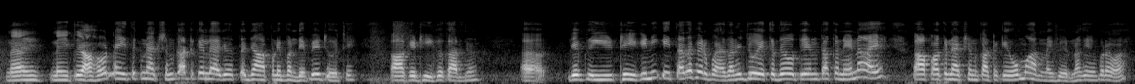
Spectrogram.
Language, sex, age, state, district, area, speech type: Punjabi, female, 60+, Punjab, Gurdaspur, urban, spontaneous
